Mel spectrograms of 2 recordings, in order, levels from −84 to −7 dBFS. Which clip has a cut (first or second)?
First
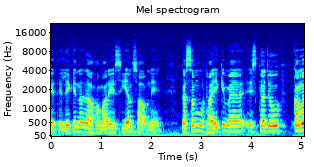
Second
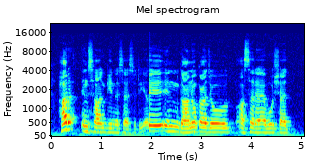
second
